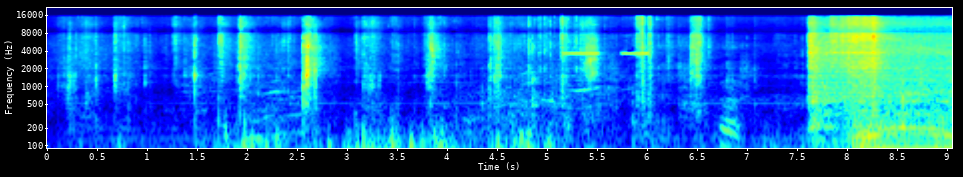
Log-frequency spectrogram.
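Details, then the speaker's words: Suzuki Karimun kotak that gave no starter response, caused by a loose cable at the starter bendix. After reconnecting it, scattered knocks, then the starter spins steadily and the engine catches. Normal starter cranking. "starter sudah normal kembali dan ternyata hanya hal yang sepele tapi jangan disepelekan"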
